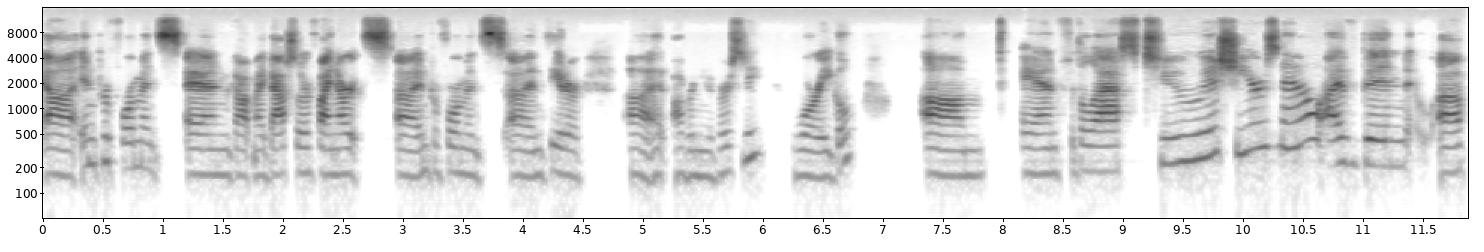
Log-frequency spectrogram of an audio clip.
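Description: A woman in her twenties with a slightly low voice speaks as a guest in a casual interview. She is chatty and reflective, working through her thoughts out loud as she goes. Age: 20s. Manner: chatty and self-reflective, thinking aloud.

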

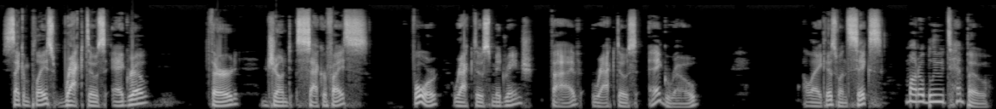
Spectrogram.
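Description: A man's voice: fairly low pitch, sing-song, takes it slowly, mellow, breathy edge, no room sound. A man co-hosting a podcast, bantering jokily and running through a recap of events in a casual way. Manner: jokey, bantering. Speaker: podcast co-host.

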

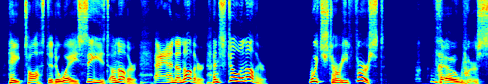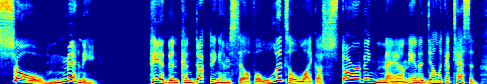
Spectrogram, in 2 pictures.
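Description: A man narrating a story as an audiobook reader, in an expressive, deliberate manner with dramatic pauses. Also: sits high, no room sound, studio quality.

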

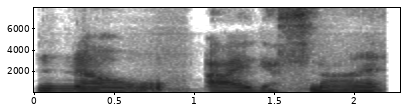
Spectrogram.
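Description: A woman's voice: sits low, level tone, drawn-out words. A woman acting in a modern audio drama as a proud, guarded, wistful young writer, with a dry, hesitant, naturalistic delivery. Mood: reluctant, apologetic.

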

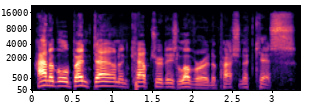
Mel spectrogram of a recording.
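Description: Male narrator, bright and forceful, mid-pitched, for silly fan fiction and loose banter, dry recording. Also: lively intonation, brisk, clean tone, no echo. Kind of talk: comic fan fiction narration and casual chat.

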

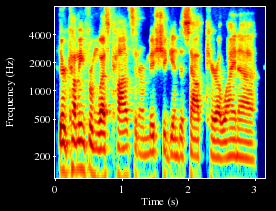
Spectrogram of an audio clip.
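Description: Low-voiced man, loose rambling talk. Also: a little fast, fairly bright tone. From Midwest, Illinois. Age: millennial. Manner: conversational, many fillers, uneven pace. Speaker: podcast guest. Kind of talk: podcast interview.

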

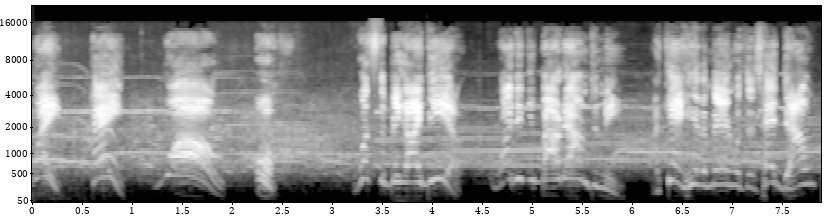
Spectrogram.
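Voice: very high-pitched, expressive, a little slow, vocal fry, background noise, full character voice. An actor playing a panicky, reluctant little male elf fighter in an audio drama, stammering and alarmed. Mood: flustered. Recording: loud music and crowd behind.

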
